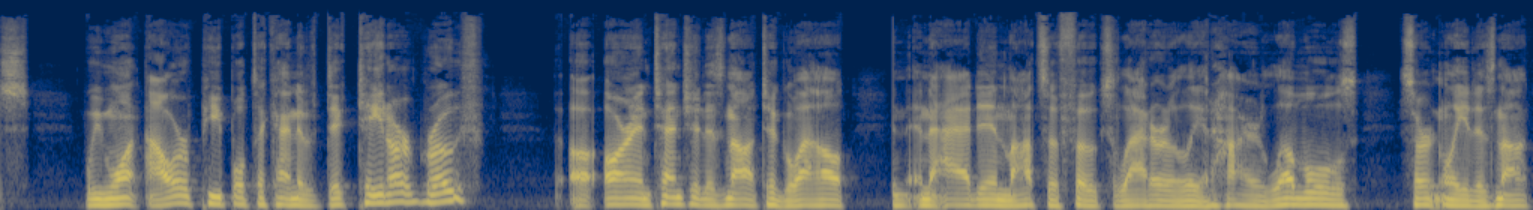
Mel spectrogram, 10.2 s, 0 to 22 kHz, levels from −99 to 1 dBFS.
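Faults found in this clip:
No audible faults found.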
